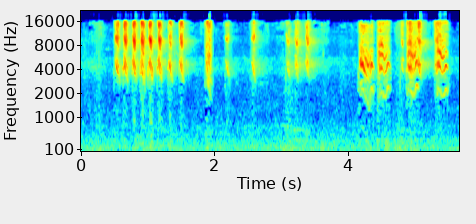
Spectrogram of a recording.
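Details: Double-collared seedeater pair, a male of the tuí-tuí style and a calling female, used to warm up singing: rapid even chips repeated about eight times, then scattered louder harsh bursts.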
